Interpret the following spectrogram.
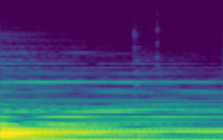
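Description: Piano chord left ringing and slowly dying away, its several notes fading steadily over about two seconds.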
